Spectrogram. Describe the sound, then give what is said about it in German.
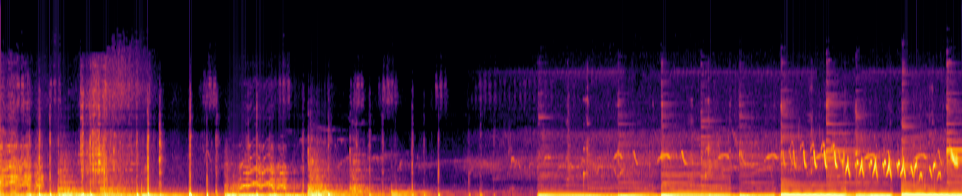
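A horse whinnies amid the steady clatter of hooves as it is ridden at full gallop out of a tent camp, all set against sustained music chords that shift a few times throughout; no one speaks. “Doch Elisabeth war bereits auf ihr Pferd gesprungen und im gestreckten Galopp aus der Zeltstadt geritten.”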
